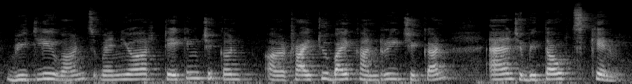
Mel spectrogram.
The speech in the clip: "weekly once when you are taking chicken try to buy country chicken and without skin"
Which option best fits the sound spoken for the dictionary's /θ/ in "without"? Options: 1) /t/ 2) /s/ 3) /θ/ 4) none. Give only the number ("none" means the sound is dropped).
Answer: 1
